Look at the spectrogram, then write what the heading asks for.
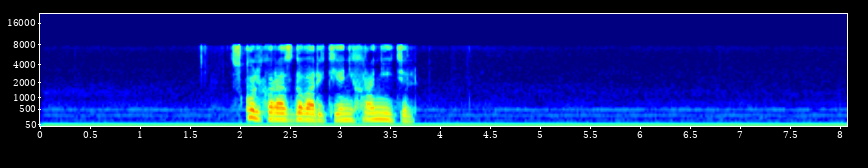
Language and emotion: Russian, angry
